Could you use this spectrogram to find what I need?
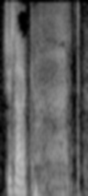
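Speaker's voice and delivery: voiceless, hushed stage whisper. Retold or imitated. Comic confiding a crude insult to listeners, whispered. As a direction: whisper it, drawing the word out.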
